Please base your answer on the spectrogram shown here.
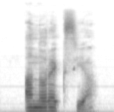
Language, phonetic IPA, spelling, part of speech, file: Polish, [ˌãnɔˈrɛksʲja], anoreksja, noun, Pl-anoreksja.ogg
